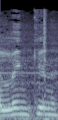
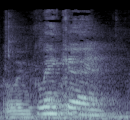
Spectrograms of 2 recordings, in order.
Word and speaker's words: Lincoln: Lincoln. How does that make sense, though? Nothing in America makes sense. No, so it's pronounced like Lincoln Park?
